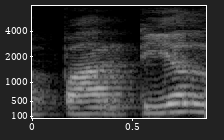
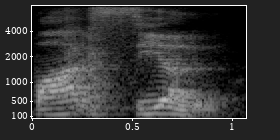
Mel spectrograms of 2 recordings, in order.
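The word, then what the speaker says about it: partial: जैसे हम लोग लिखते हैं पार्शियल, PARTIL, तो यहाँ ट आया, टी आया, तो पार्टियल नहीं बोलते हैं, इसका सही प्रोनाउंसिएशन पार्शियल।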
